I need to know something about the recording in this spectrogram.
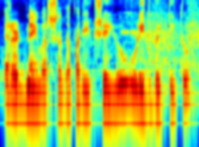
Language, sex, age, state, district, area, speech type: Kannada, female, 45-60, Karnataka, Dakshina Kannada, rural, spontaneous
